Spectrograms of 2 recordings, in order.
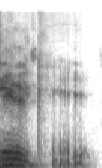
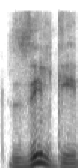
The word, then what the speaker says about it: Silky: Toki y compañía e se llama Silky, así que ya sabemos pronunciarlo, ya no nos vamos a meter en líos con cómo se pronuncia esto, dicho por ellas mismas, si lo dicen ellas ahí, Zilky, Zilky, pero con la Z así en plan casi casi con acento de Europa del Este.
